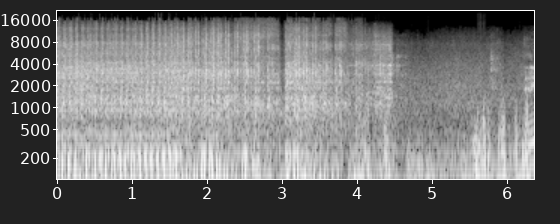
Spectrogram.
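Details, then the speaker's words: John Deere Scott's 20/48 riding tractor with trigger wire found unplugged: starter cranks the engine in an even chugging rhythm but it never catches; no fuel moving yet, fuel arrives after a little choke but it won't stay running. "fuel? No fuel moving."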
